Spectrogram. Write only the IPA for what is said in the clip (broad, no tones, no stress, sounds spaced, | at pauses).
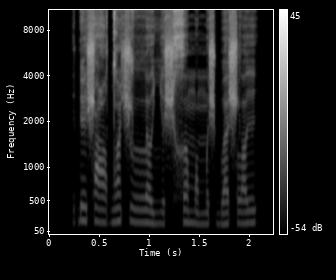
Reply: ɗ e ʃ ʕ i dˤ õ ʃ lː ʌ ʎ ʌ ʃ x ʌ m ɔ m ʌ ʃ b a ʃ lˠ i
